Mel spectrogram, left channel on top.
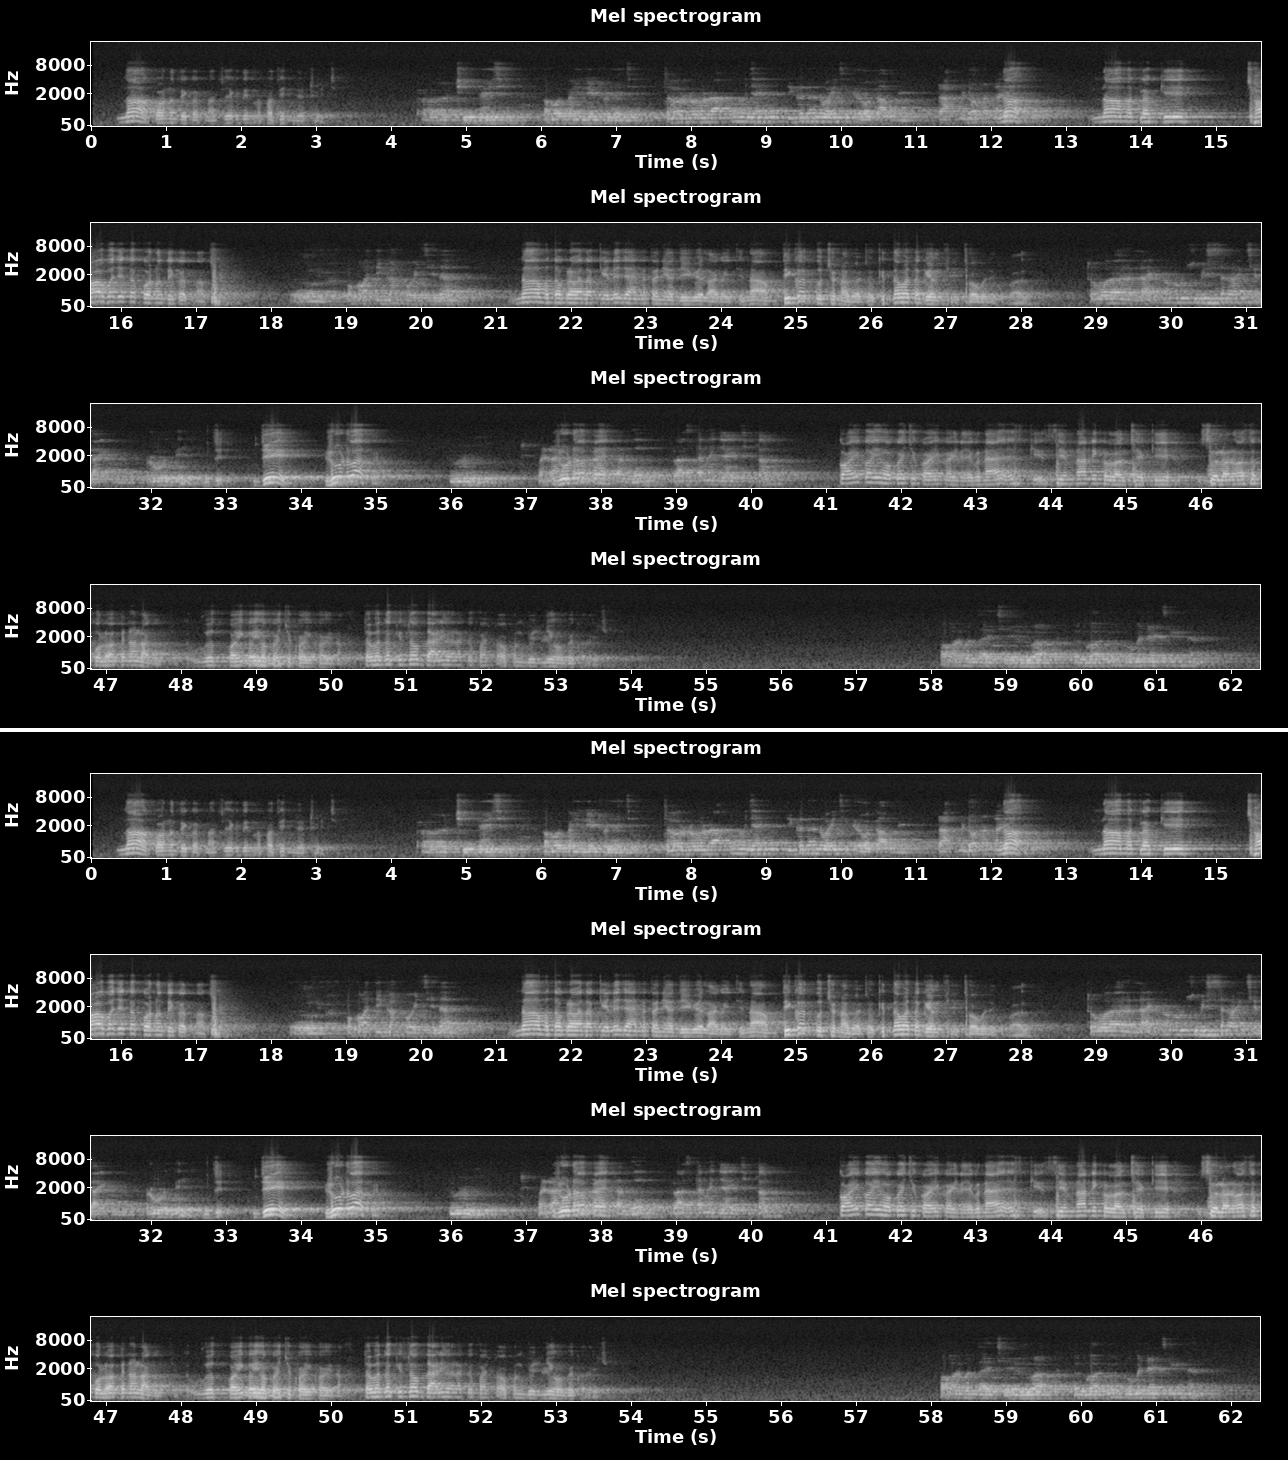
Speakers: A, on the right (about 25°); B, on the right (about 85°).
A: ना कोनो दिक्कत ना छै एक दिन मे कथी लेट होइ छै।
B: अ ठीके छै अब कही लेट हो जाइ छै। तऽ राउआ रात मे जाइ मे दिक्कत नेना रहै छै रउआ गाँव मे? राति में डर अर लगै
A: न
B: छै?
A: न मतलब कि छ बजे तक कोनो दिक्कत ना छै।
B: ओ ओकर दिक्कत होइ छै ना?
A: ना म तब ओकरा बाद अकेले जाय में तनी अजीबे लागे छै न दिक्कत कुछ छैना भेल छै कितना बजे तक गेल छियै छ बजे के बाद
B: तऽ व लाइट रउ सुचि रहै छै लाइट उके रोड मे।
A: जी जी रोडवापे
B: हू ओय रस्तामे
A: रोडवा पे
B: रस्तामें रस्तामे जाइ छै तऽ। ह
A: कहि कहि हो कहय छै कहि कहि नहि एगो नया इसकिम सीमा नऽ निकलल छैय। कि सोलरवा सब पोलवा पे न लागल छै तऽ उ कहि
B: हूँ
A: कहि हो कहय छै कहि कहि न तऽ मतलब कि सब गाड़ी बला के पास तऽ अपन बिजली होबे करै छै।
B: ओर बताय छै कोई गर्मी मे घूमे जाइ छै कि ने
